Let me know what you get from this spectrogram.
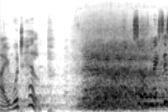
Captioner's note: laughter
